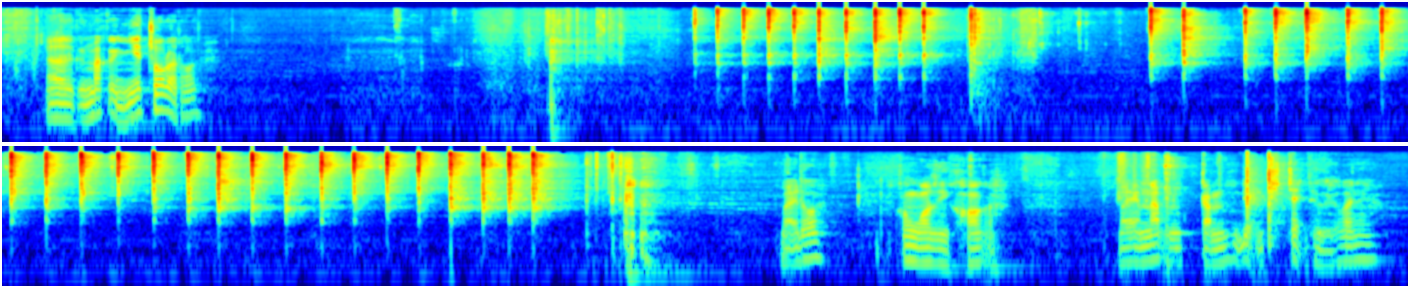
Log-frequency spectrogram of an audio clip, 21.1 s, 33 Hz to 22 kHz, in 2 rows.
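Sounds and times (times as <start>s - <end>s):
wrench tapping on metal: 5.2s - 7.1s.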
